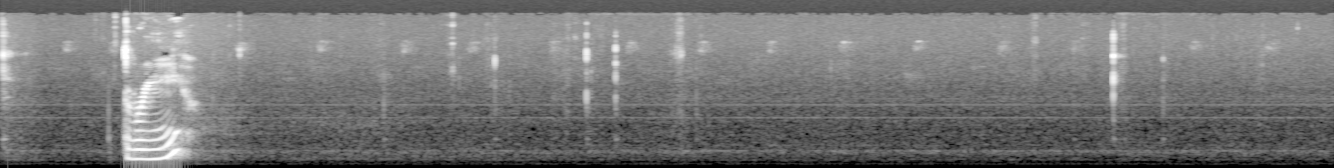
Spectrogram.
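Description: Wooden knitting needles click and tap softly against each other.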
